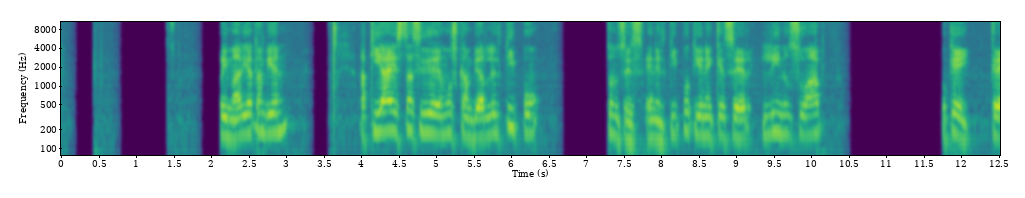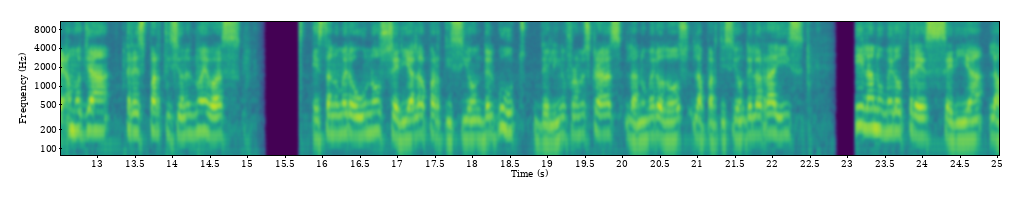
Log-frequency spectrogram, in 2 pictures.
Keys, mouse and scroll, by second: 0.4 Return, 2.5 Return, 6.7 Right, 7.6 Return, 9.2 Up, 10.0 Return, 11.9 Down, 12.5 Up, 12.8 Up, 13.3 Up, 13.9 Down, 14.3 Down, 15.0 Up, 15.2 Up, 19.6 Down, 22.4 Down.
